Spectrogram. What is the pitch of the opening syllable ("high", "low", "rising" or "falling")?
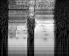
high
